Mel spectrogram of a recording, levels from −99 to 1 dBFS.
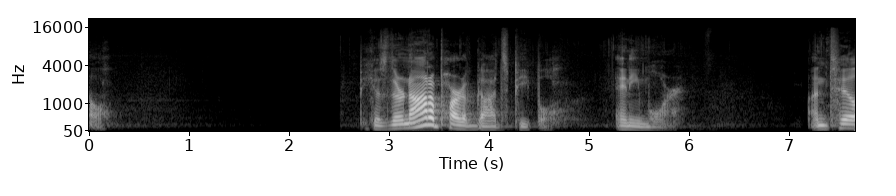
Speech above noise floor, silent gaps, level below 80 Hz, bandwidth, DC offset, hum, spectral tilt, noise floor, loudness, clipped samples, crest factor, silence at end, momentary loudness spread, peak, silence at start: over 62 dB; 1.83-1.87 s, 1.93-2.51 s; under -90 dBFS; 13 kHz; under 0.1%; none; -6 dB/octave; under -90 dBFS; -26 LUFS; under 0.1%; 24 dB; 0 s; 25 LU; -6 dBFS; 0 s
